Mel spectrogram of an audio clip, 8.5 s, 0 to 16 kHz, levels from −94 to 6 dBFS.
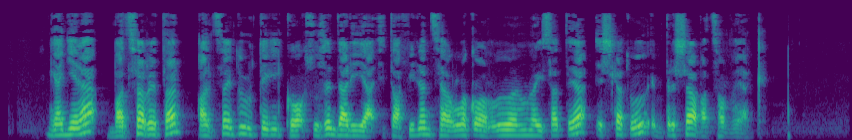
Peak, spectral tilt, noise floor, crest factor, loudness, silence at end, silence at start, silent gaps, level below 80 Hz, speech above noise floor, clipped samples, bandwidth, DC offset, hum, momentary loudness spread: -4 dBFS; -5.5 dB/octave; -71 dBFS; 18 dB; -22 LUFS; 1.05 s; 0.5 s; none; -74 dBFS; 50 dB; under 0.1%; 11.5 kHz; under 0.1%; none; 8 LU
